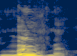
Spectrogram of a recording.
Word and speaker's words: MVMT: and clean original designs mvmt pronounced movement our buddy zip movement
